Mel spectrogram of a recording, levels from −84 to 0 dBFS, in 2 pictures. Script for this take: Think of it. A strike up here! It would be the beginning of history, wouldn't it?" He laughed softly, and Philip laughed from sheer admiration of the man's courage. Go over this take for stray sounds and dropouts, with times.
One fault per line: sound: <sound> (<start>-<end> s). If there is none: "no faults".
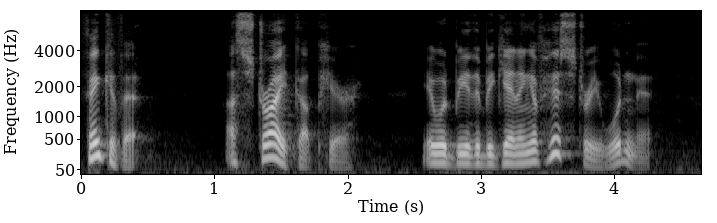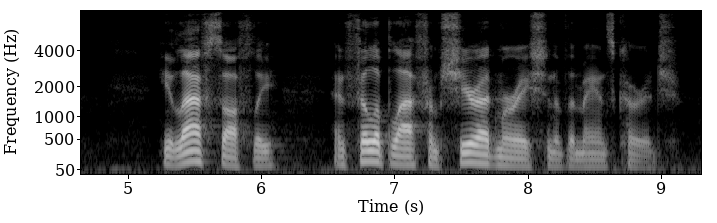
no faults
